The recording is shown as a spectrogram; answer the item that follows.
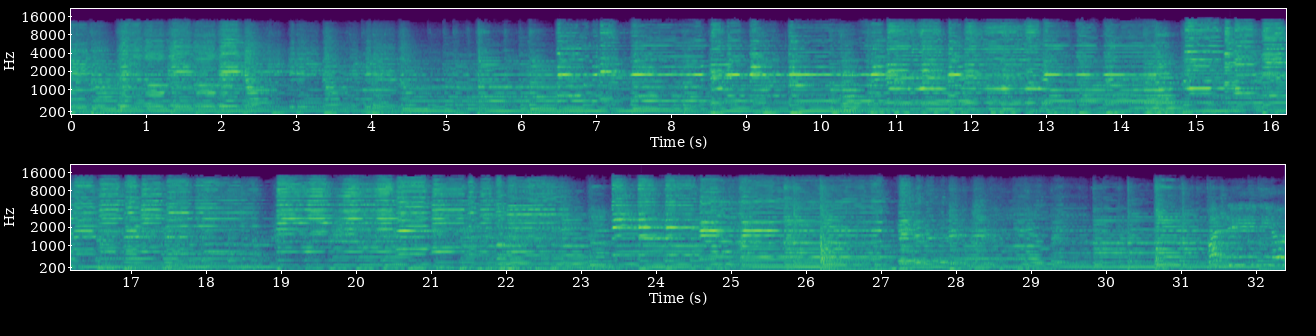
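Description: Harmonica in a neck rack playing a solo melody over a strummed acoustic guitar: the song's instrumental break, with no singing.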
